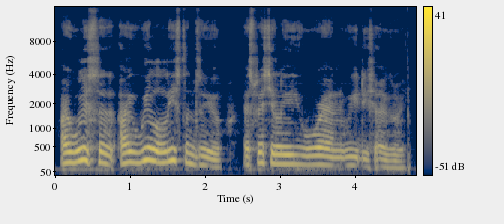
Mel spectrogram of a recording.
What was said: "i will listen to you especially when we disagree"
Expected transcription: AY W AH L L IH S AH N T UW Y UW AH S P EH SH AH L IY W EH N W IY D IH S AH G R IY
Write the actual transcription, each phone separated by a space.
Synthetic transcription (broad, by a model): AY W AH W L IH S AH N T UW Y UW AH S P EH SH AH L IY W EH N W IY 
